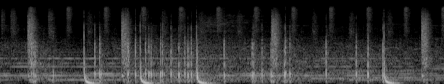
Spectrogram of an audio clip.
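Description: Music with deep electronic kick drums that drop in pitch and held tones, mixed with sharp bangs and crackles from an aerial fireworks display.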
